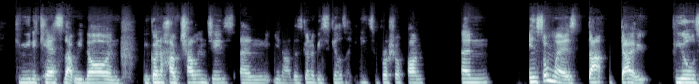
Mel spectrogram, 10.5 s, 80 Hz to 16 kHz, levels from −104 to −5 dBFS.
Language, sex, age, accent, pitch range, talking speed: English, male, 20-39, British, 140-165 Hz, 190 wpm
